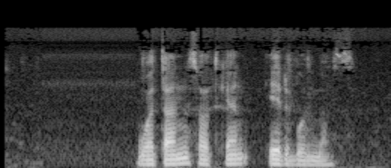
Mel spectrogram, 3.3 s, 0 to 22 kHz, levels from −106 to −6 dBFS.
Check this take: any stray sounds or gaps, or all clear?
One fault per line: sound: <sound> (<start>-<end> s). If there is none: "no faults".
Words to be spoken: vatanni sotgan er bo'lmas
no faults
